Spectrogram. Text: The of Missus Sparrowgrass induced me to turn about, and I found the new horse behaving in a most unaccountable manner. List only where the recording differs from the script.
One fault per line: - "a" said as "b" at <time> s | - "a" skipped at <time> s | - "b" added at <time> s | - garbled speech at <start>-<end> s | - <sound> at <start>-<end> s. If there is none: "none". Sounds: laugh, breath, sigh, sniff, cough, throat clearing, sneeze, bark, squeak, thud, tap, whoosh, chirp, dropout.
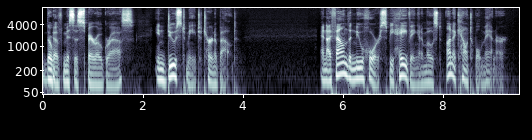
none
